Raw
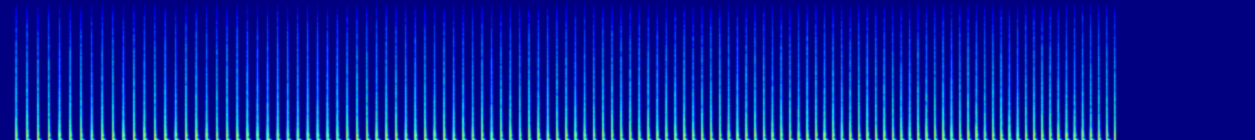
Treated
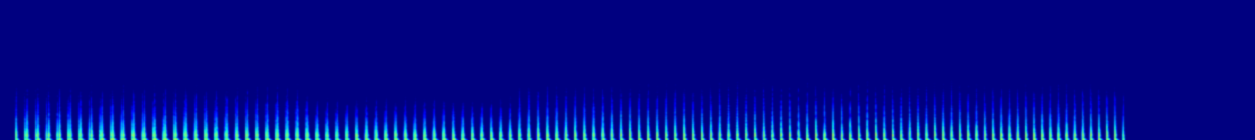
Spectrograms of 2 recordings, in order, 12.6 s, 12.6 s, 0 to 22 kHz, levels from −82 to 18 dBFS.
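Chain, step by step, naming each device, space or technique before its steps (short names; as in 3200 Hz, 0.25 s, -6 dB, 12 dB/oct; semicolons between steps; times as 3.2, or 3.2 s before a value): 2.99–5.12 high shelf 3000 Hz -9.5 dB; phone in a pocket (LPF 3500 Hz 12 dB/oct; bell 210 Hz +3 dB 0.83 oct; high shelf 2300 Hz -12 dB); echo 86 ms -5 dB; gain -4 dB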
